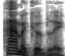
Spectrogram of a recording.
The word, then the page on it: amicably: anglais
